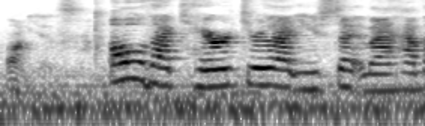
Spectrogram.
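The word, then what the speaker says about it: Agnès: And it was like, I mean, her name is Anya's, and it's spelled like Angus. It's Anya's.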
